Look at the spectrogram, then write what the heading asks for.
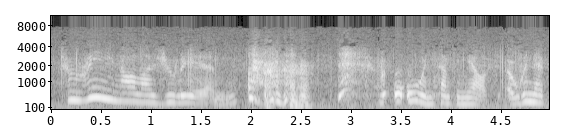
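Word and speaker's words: Terrine à la Julienne: Except your pronunciation of Terrine a la Julienne. It's a little bad yet. Yes, I know. Terrine a la Julienne. Terrine a la Julienne.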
